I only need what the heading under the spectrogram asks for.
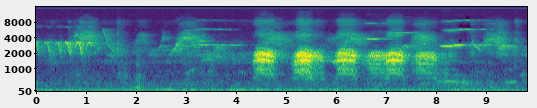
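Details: Small birds twitter and chirp at first, then crows break in with a run of five loud harsh caws in quick succession, while thin high bird notes continue behind them.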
